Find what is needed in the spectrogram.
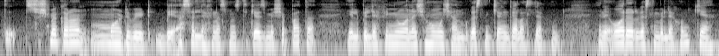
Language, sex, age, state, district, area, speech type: Kashmiri, male, 18-30, Jammu and Kashmir, Budgam, rural, spontaneous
